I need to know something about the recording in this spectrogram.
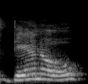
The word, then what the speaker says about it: Dano: people struggle with my name uh so it's dan o and that's actually my given name my uh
